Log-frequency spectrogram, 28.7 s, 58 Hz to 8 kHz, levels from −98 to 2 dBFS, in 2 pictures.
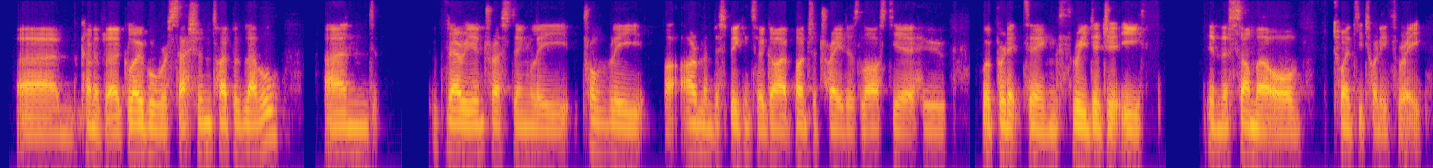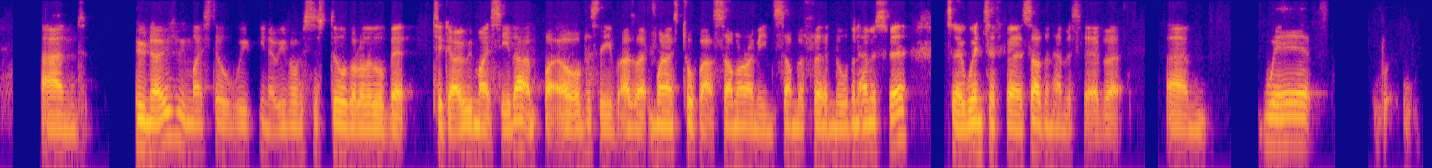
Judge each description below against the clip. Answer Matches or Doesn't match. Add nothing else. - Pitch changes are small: Matches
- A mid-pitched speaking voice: Doesn't match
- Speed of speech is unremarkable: Matches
